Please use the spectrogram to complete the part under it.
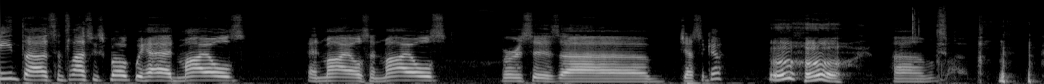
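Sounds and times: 
speech: 0.0s - 2.5s, 3.1s - 10.4s
person giving a voiced excited yawn: 7.7s - 8.7s.

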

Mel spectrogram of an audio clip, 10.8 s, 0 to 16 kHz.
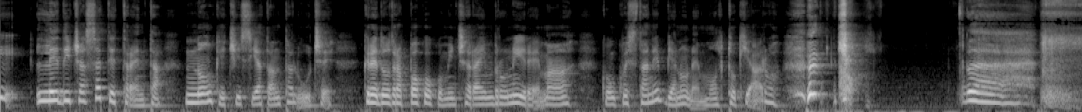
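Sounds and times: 
speech: 0.0s - 8.6s, 9.6s - 10.8s
person sneezing: 7.9s - 8.8s, 10.2s - 10.8s
drawn-out voiced exhale: 10.0s - 10.8s.

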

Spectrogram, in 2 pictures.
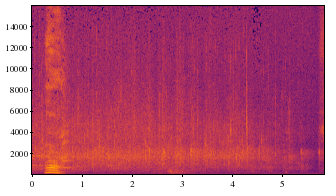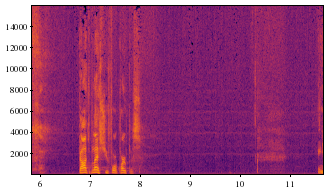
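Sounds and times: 
congregation clapping hands in applause: 0.0s - 6.2s
speech: 0.2s - 0.8s, 6.8s - 8.1s.

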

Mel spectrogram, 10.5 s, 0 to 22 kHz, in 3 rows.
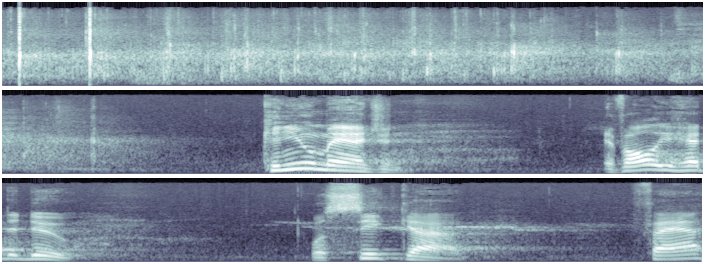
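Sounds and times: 
audience clapping: 0.0s - 4.4s
speech: 4.8s - 5.6s, 6.5s - 7.5s, 8.6s - 9.4s, 10.2s - 10.4s.

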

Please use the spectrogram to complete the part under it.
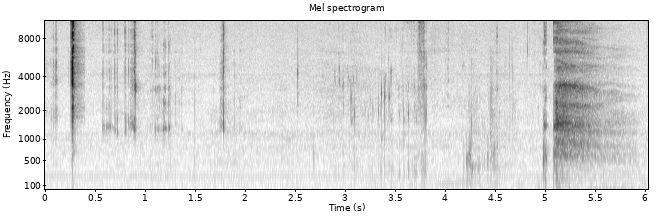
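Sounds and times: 
person sipping a drink with wet mouth clicks and slurping: 2.6s - 5.2s.

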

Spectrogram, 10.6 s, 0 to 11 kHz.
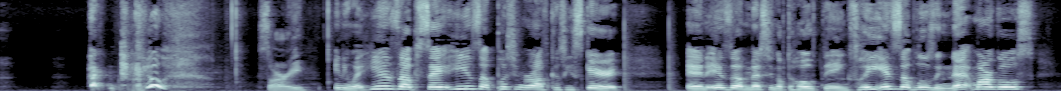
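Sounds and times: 
loud sneeze: 0.9s - 1.8s
speech: 2.7s - 10.4s.

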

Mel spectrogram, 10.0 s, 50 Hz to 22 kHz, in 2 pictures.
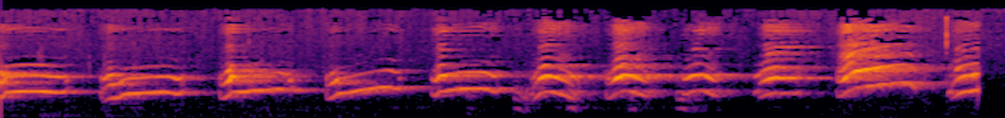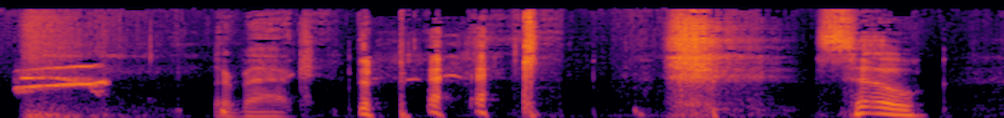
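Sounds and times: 
wolf pups whimpering and howling: 0.0s - 5.6s
speech: 6.2s - 7.8s, 9.3s - 9.7s.

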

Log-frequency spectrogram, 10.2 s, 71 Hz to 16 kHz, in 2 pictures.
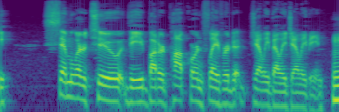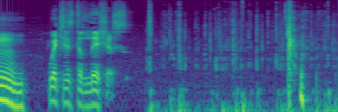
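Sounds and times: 
speech: 0.0s - 7.4s
rapid forceful typing on a computer keyboard: 7.3s - 10.1s.

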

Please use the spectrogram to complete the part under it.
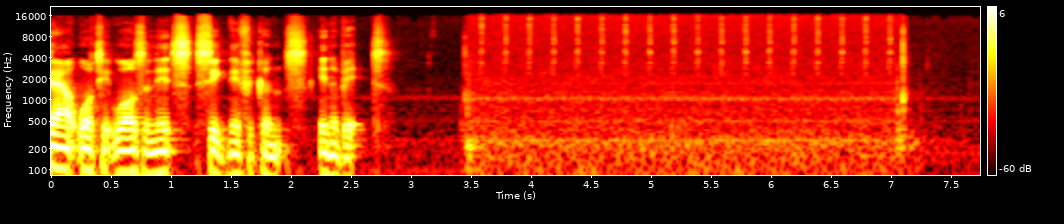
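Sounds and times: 
speech: 0.0s - 2.9s
clock ticking: 3.5s - 7.1s.

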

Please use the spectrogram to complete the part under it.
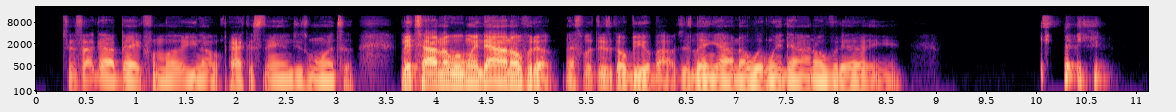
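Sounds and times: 
speech: 0.3s - 8.7s, 10.0s - 10.8s
person coughing while getting over a cold: 10.1s - 10.8s.

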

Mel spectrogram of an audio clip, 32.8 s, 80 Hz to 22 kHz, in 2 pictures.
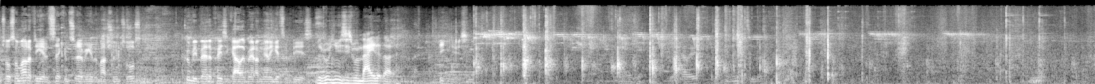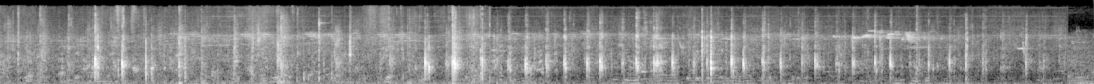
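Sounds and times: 
speech: 0.0s - 7.5s
horse hooves clip-clopping on a hard surface: 6.4s - 32.5s.

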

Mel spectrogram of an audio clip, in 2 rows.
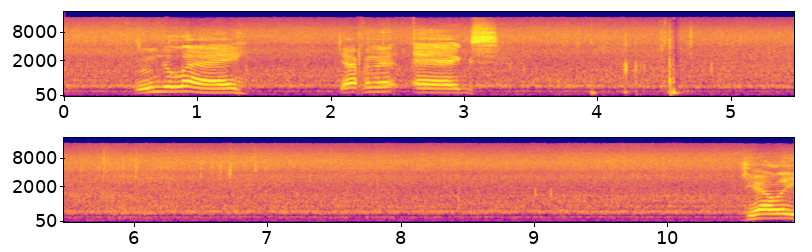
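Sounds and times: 
honeybees buzzing in an open hive: 0.0s - 10.9s
speech: 0.5s - 3.4s, 10.6s - 10.9s.

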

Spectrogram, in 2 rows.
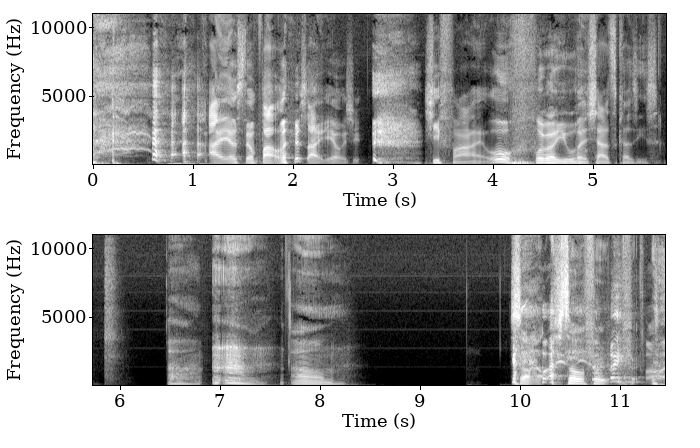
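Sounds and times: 
speech: 1.2s - 5.7s, 6.5s - 8.3s, 9.9s - 11.4s
man clearing his throat: 6.5s - 7.6s.

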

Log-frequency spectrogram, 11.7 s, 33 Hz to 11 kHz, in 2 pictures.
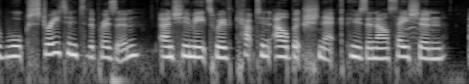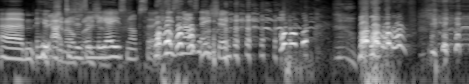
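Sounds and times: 
speech: 0.0s - 11.7s
laughter: 6.5s - 11.7s
Alsatian dog barking and yelping: 10.4s - 11.1s.

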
